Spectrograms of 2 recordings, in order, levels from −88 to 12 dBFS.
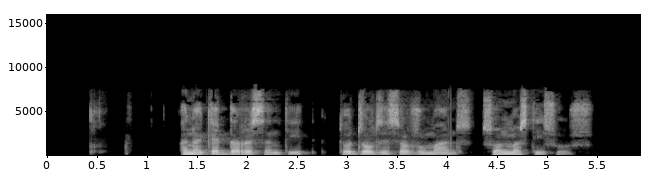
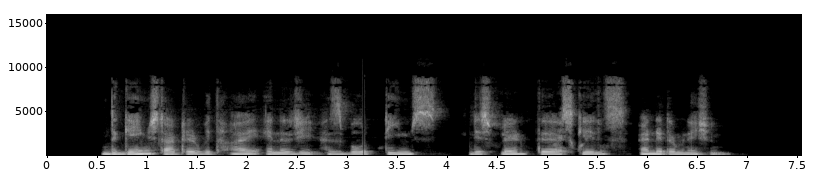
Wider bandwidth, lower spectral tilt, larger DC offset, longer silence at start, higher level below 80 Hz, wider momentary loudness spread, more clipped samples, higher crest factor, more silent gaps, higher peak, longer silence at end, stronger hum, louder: second, 8 kHz vs 9 kHz; second, -4.5 dB/octave vs -6.5 dB/octave; neither; second, 0.4 s vs 0.55 s; about the same, -52 dBFS vs -56 dBFS; first, 17 LU vs 11 LU; neither; about the same, 18 dB vs 16 dB; first, 0.63-0.76 s, 0.86-1.31 s, 2.80-2.91 s, 4.28-4.35 s vs none; first, 0 dBFS vs -6 dBFS; second, 0.5 s vs 0.7 s; neither; first, -17 LUFS vs -21 LUFS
